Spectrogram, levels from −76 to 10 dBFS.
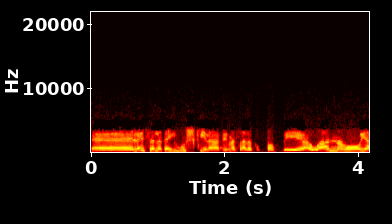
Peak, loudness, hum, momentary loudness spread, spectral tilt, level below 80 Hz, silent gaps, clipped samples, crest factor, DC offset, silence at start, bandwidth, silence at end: -4 dBFS; -17 LUFS; none; 7 LU; -3.5 dB/octave; -58 dBFS; none; under 0.1%; 14 dB; under 0.1%; 0 s; 6.8 kHz; 0 s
